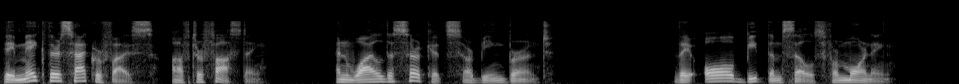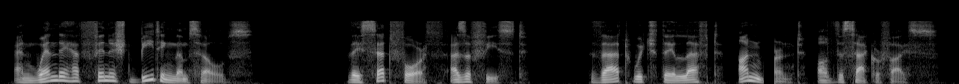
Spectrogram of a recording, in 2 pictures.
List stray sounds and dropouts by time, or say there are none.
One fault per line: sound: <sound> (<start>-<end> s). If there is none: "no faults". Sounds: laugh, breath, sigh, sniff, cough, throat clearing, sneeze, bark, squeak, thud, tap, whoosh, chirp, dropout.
sound: dropout (17.2-17.3 s)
